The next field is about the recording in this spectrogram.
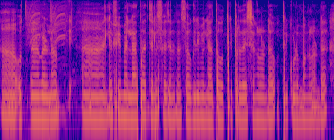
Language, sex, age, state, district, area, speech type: Malayalam, female, 45-60, Kerala, Idukki, rural, spontaneous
